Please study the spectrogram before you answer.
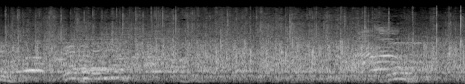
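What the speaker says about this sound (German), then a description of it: "Applaus, bitte" Audience applause at a cattle show, a steady wash of clapping from a crowd with voices mixed in, holding even and loud for several seconds.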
